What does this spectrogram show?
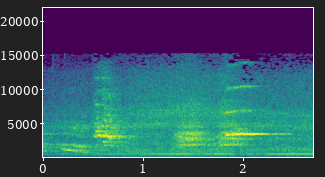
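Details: Female Goffin's cockatoo, excited by a running vacuum cleaner, fluffing, flapping and hanging like a bat, gives three harsh, rasping screeches, each about half a second long, over the vacuum's steady whine.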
